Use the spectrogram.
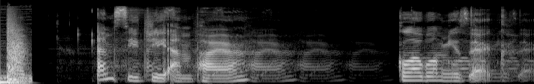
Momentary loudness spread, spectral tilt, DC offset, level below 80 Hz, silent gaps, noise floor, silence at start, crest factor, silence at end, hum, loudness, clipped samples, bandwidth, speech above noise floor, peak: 19 LU; -4.5 dB/octave; under 0.1%; -34 dBFS; none; -56 dBFS; 0 s; 18 dB; 0 s; none; -17 LUFS; under 0.1%; 17 kHz; 38 dB; 0 dBFS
